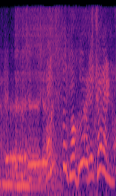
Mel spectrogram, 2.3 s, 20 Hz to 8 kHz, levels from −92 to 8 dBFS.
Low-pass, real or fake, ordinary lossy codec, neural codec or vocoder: 7.2 kHz; fake; AAC, 32 kbps; codec, 16 kHz, 1 kbps, FreqCodec, smaller model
